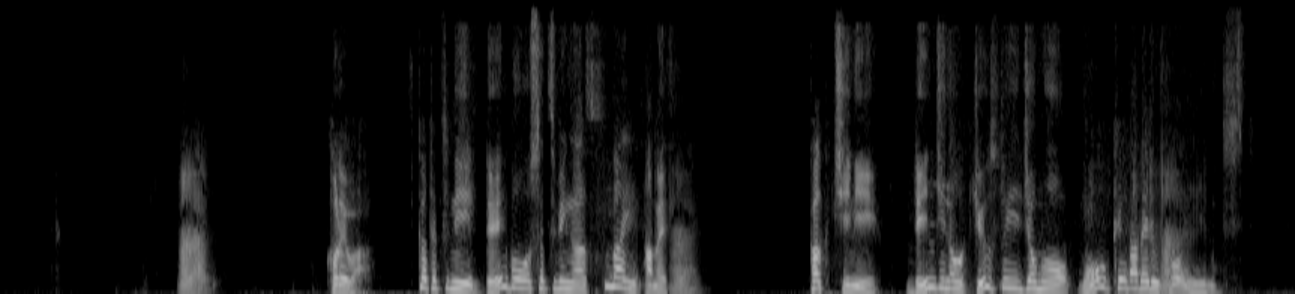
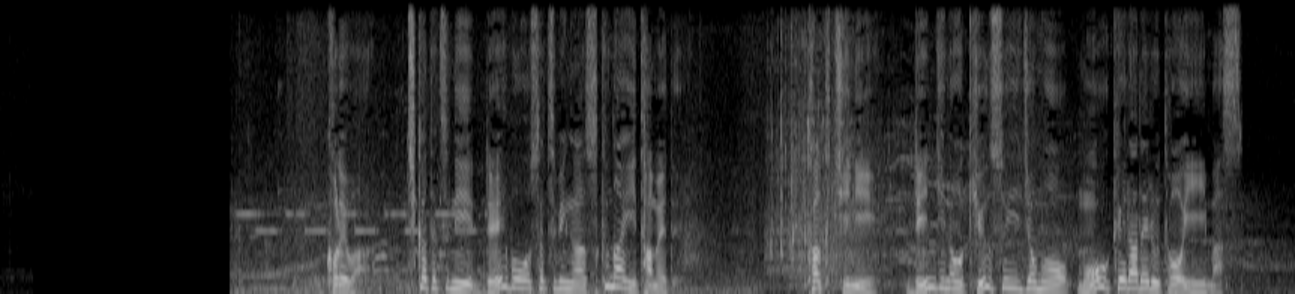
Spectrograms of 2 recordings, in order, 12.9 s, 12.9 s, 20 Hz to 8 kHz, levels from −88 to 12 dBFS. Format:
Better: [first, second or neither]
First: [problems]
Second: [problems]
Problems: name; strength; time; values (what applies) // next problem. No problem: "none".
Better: second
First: noise reduction (neural mask model DeepFilterNet 3)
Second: none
